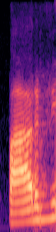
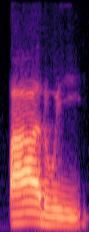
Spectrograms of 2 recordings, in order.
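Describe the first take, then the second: First: The sound after r is a v consonant. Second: The sound after r is a u vowel. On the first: "eu vou ler como V" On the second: "Mas não é errado"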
